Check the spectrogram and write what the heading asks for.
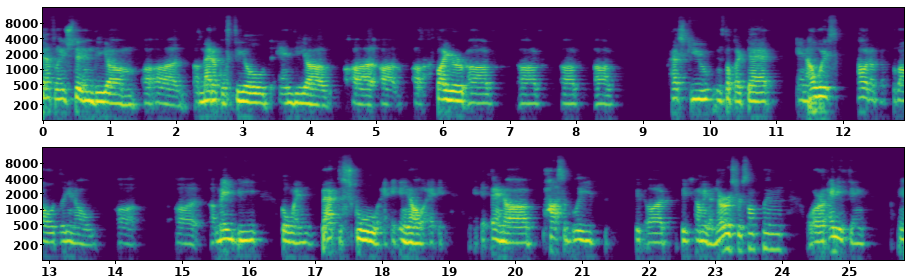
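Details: Stuttering in an adult man who has stuttered since third grade, recorded before starting a stuttering coaching program.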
